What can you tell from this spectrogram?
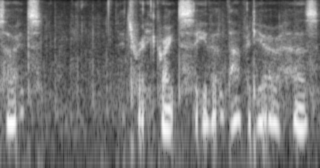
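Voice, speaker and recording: A man whispers at a fairly quick pace. Background noise is noticeable. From Britain. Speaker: ASMR creator. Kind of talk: casual talk to camera. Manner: soft-spoken, occasionally whispering.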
